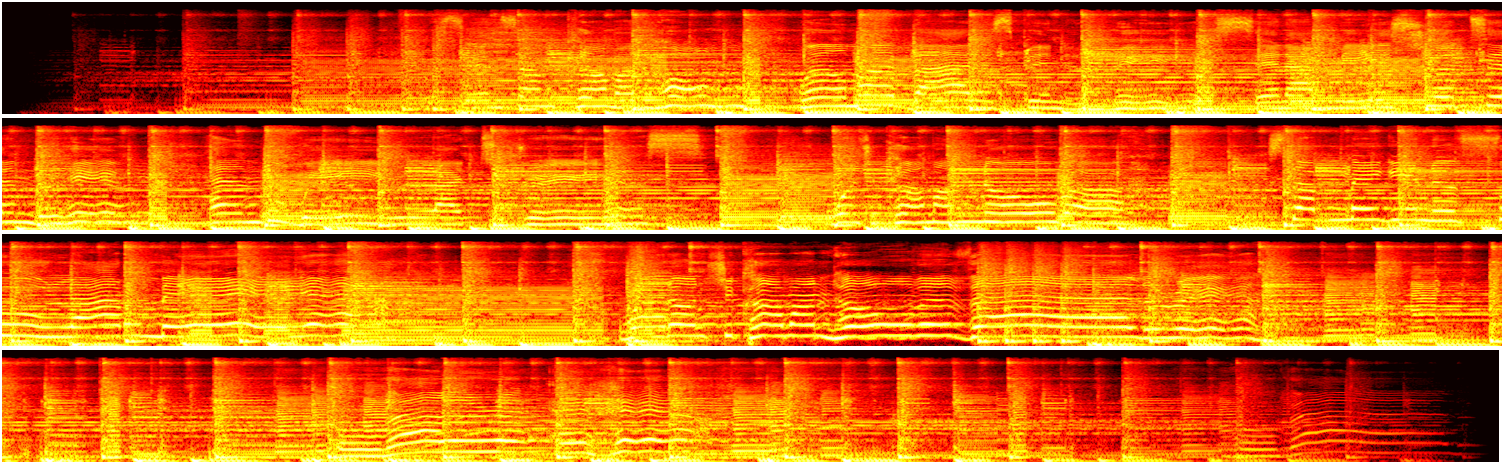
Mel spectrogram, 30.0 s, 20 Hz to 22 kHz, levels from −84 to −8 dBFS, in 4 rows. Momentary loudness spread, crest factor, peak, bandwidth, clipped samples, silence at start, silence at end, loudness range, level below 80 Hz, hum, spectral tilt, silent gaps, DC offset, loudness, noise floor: 8 LU; 12 dB; 0 dBFS; 17 kHz; under 0.1%; 0.8 s; 0.7 s; 3 LU; -20 dBFS; none; -4.5 dB/octave; none; under 0.1%; -13 LUFS; -52 dBFS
